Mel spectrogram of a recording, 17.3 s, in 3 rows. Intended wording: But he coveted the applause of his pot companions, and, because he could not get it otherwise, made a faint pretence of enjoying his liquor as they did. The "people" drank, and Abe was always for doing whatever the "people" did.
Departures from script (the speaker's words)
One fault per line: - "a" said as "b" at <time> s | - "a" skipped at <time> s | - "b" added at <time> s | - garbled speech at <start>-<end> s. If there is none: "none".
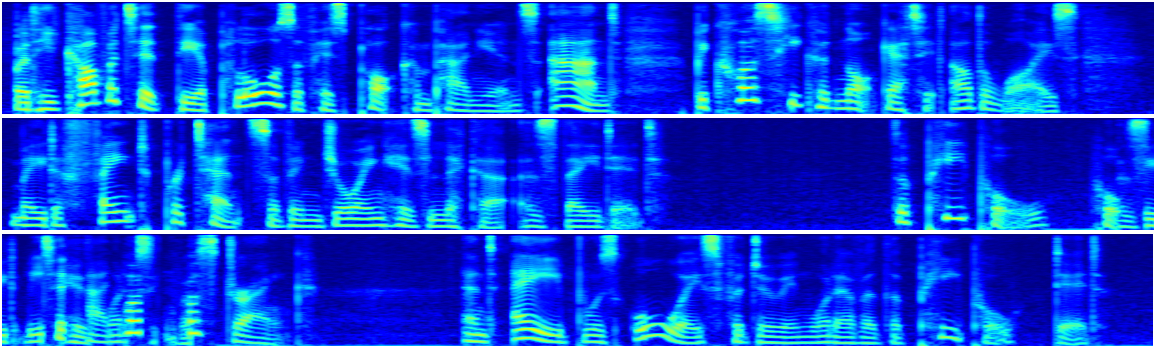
- garbled speech at 11.2-12.6 s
